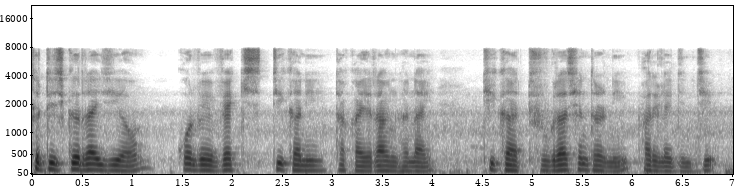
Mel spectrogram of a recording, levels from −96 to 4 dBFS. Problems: none marked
